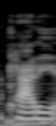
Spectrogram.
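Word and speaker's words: Kady: I'm like, I should draw Catty, and she also agreed I should draw my character Catty. Now, Catty is based around the word Catty, C-A-T-T-Y, but her name is spelled K-A-D-Y.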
